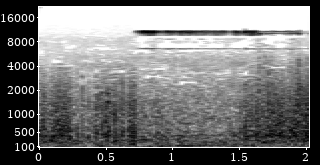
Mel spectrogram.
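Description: Street traffic passing as a steady rush, with wind on the microphone. A thin high-pitched whine sounds for about a second in the middle.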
